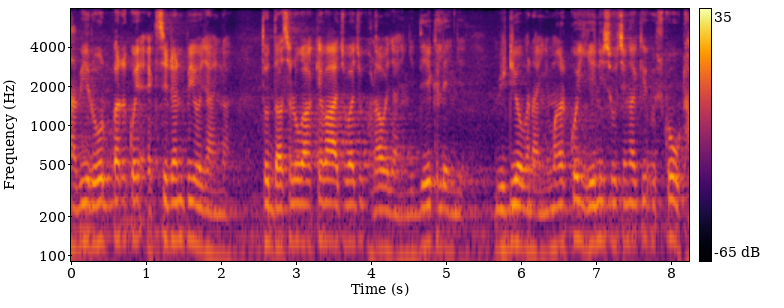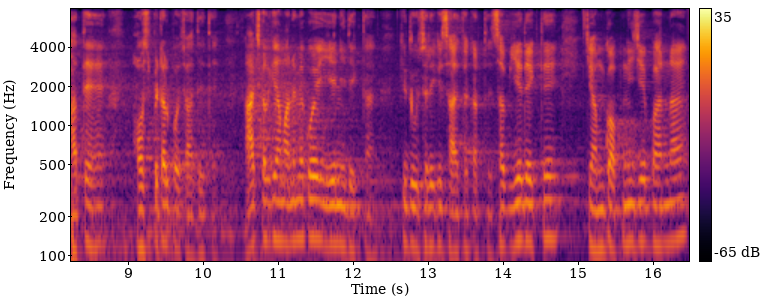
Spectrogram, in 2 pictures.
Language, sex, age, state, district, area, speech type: Hindi, male, 18-30, Madhya Pradesh, Betul, urban, spontaneous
